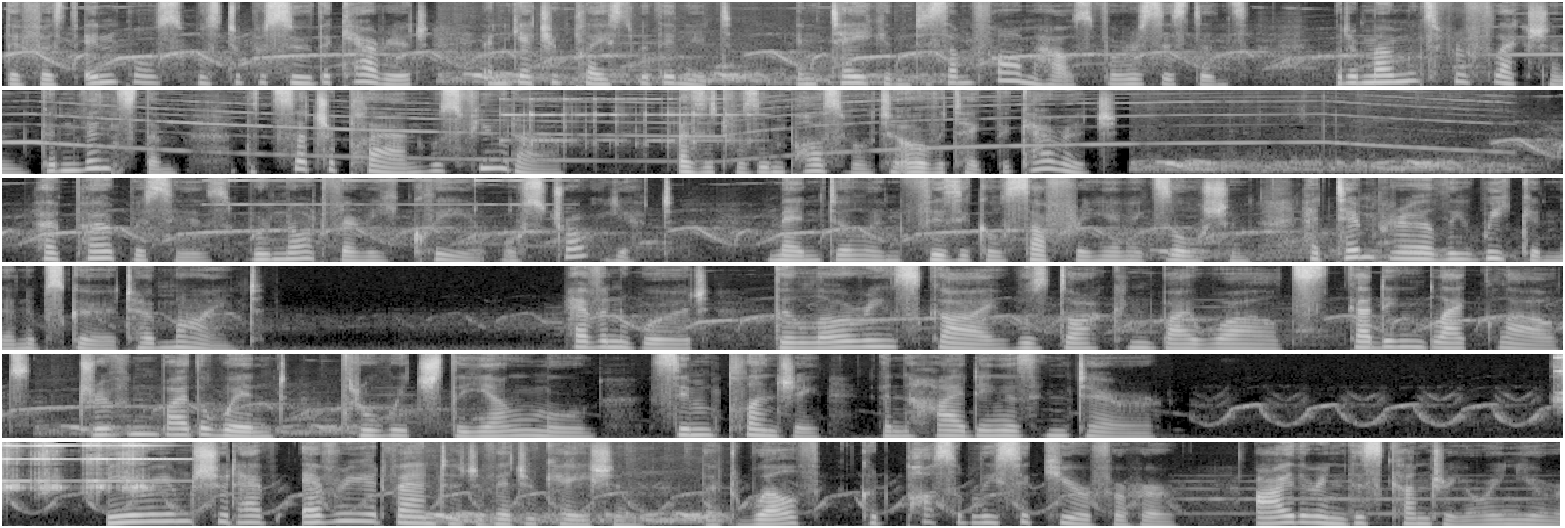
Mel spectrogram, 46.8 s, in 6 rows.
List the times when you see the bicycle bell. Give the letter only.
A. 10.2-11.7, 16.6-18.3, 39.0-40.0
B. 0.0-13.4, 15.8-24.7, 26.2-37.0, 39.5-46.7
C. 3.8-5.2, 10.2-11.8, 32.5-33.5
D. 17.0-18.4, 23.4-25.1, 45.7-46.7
A.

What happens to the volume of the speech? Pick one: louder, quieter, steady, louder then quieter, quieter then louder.
steady.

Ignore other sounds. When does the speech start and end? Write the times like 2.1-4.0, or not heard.
0.0-13.4, 15.8-24.7, 26.2-37.0, 39.5-46.7.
